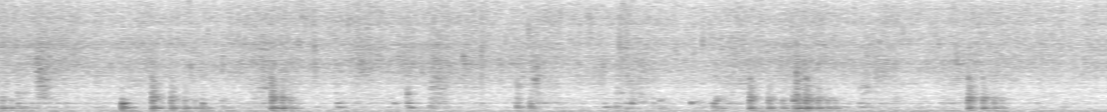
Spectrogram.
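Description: Two onions sizzle steadily in a hot pan for a corn and paneer curry, with soft scraping and stirring strokes, heard up close with no talk.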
